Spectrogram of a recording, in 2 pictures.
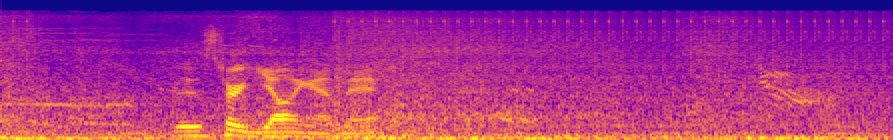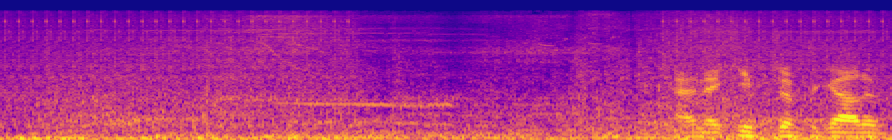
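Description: A monster roars and snarls nearby.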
